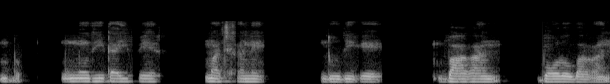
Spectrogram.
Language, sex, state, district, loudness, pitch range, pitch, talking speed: Bengali, male, West Bengal, Jhargram, -25 LUFS, 125-140 Hz, 130 Hz, 80 wpm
